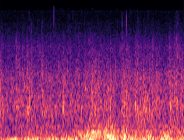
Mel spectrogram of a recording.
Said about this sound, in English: The rain hasn't stopped.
